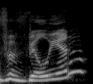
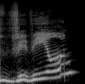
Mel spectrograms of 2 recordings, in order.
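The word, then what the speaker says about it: Vivillon: Um, and Vavilian was Vivian as in like the L's were silent, which like I kind of get the region's based off France, but like it's pavilion. What do you mean? You can't look at that word and just decide that L's are silent.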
